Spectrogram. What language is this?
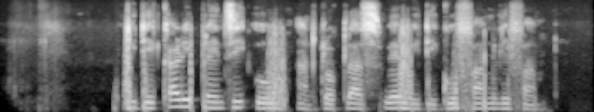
Nigerian Pidgin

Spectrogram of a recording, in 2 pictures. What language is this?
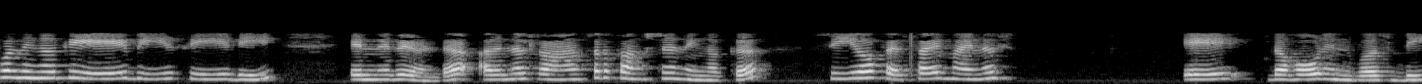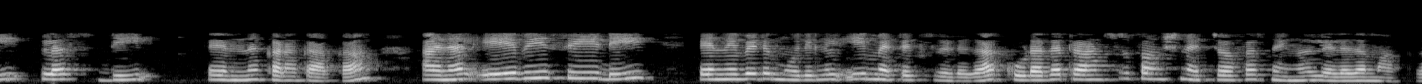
Malayalam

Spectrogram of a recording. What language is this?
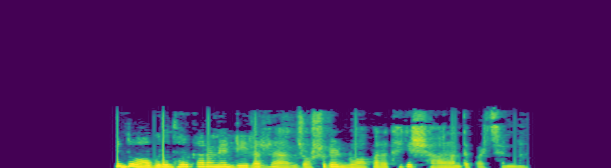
Bangla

